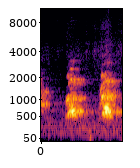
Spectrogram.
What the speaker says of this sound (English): Is that your dogs or mine?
